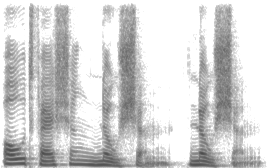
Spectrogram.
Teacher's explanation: essas terminações de palavras t o n se pronuncia sh sh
